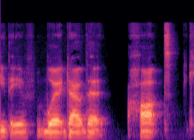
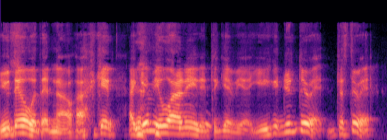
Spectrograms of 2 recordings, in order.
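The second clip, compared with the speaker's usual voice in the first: pitched-up mafioso tough-guy voice; 5 semitones higher, 4 dB louder than usual. Talking with a listener and acting out someone's attitude, in a mafioso voice. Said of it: "You sound like to be like a like a mafioso".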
